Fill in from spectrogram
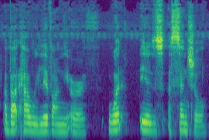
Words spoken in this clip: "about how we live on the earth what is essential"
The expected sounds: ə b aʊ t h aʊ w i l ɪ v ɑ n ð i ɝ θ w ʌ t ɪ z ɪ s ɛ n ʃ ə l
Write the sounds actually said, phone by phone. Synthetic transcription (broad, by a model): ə b aʊ t h aʊ w i l ɪ v n ð i ɝ θ w ʌ t ɪ z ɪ s ɛ n ʃ l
